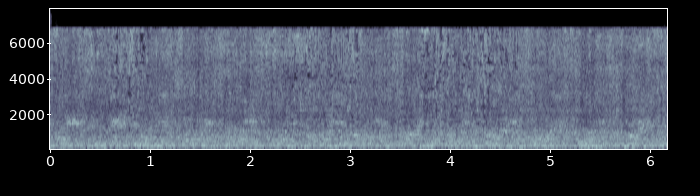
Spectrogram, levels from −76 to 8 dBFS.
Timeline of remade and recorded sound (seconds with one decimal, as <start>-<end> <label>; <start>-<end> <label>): 0.0-0.6 remade; 0.6-1.0 recorded; 1.0-2.3 remade; 2.3-3.1 recorded; 3.1-3.7 remade; 3.7-4.7 recorded; 4.7-6.2 remade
